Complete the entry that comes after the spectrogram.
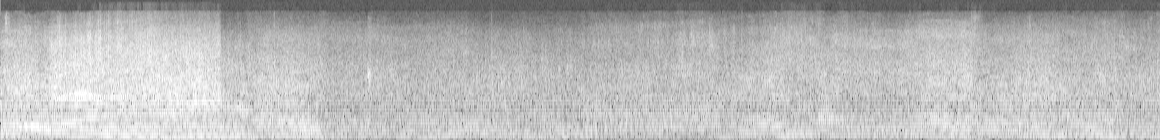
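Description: Race trucks in iRacing on the COTA road course rev continuously, engines loud and rising and falling through gear changes, with several vehicles blending together at close range for the whole stretch.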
